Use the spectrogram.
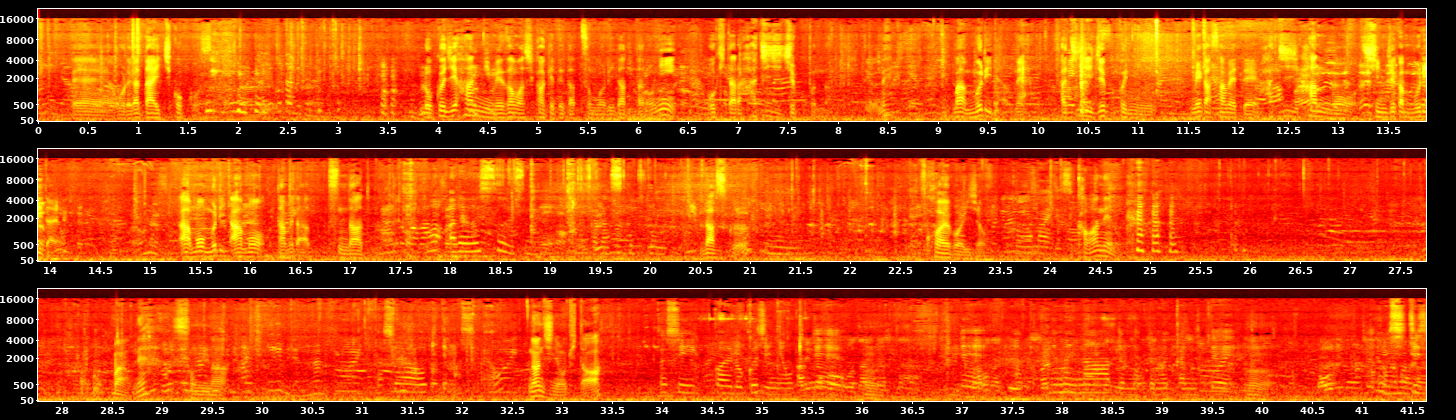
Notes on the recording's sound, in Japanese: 箱根日帰り旅。行きの電車の中です！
